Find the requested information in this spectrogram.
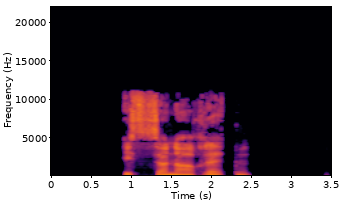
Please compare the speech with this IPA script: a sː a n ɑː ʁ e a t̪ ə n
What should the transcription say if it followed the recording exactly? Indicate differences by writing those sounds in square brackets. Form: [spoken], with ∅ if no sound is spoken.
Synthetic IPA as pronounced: [i] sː a n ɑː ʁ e a t̪ ə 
